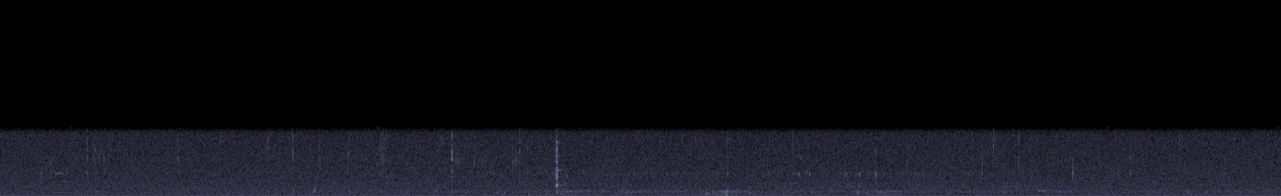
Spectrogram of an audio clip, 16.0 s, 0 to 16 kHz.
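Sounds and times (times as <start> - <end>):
sharp underwater clicks: 2.1 - 7.2.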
